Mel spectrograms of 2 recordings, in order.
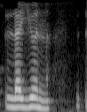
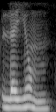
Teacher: د نون ساکن نه پس با راغله، دلته به اقلاب کوو · Shown in: second take · دا اصل کې و لین، لیکن دا به اوس مونږ وایو لیم.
